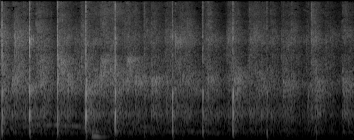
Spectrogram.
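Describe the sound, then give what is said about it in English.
A church audience applauds steadily throughout for released deacons and elders, with sharp individual claps standing out over a softer wash of many hands, moderate in volume, with no talking. “Would you please give them a round of applause at this time?”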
